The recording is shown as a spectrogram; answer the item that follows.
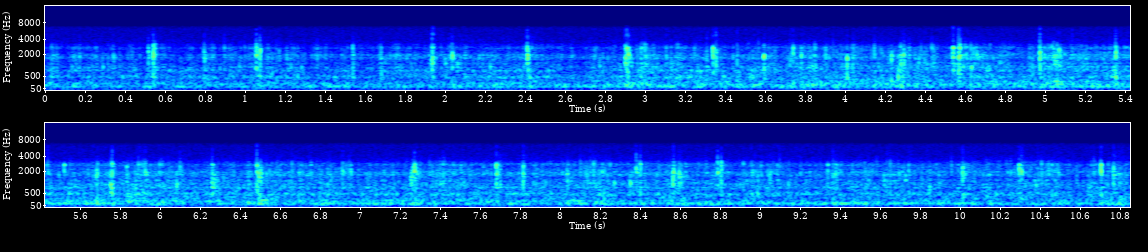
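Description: Model railway train running along the track, its wheels clicking irregularly over rail joints and pointwork above a low, steady motor hum, picked up by a camera riding on the train.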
